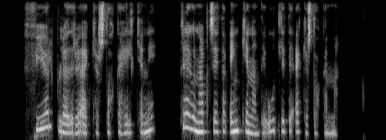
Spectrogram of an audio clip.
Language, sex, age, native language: Icelandic, female, 50-59, Icelandic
